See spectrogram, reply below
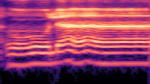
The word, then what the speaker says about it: أولئك: طيب والواو الساكنة التي أمامكم هذه ما بها؟ لا تلفظ، لا تنطق، لا يقاس عليها، زائدة في الرسم يعني، هذه زائدة في الرسم. فالمعول عليه هو اللام التي بعدها، ولذلك ما تقول أنت أولئك بل تقول أولئك، فالمعول عليه اللام المتحركة، ولذلك ذهبنا إلى القصر.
